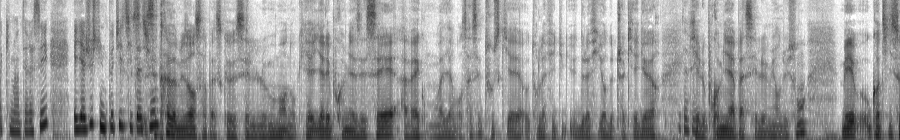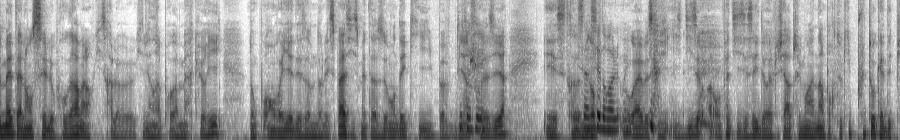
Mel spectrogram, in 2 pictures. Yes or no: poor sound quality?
no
